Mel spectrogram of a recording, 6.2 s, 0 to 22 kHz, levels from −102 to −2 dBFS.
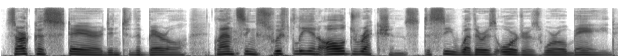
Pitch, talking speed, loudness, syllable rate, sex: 145 Hz, 165 wpm, -18 LUFS, 5.0 syllables/s, male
